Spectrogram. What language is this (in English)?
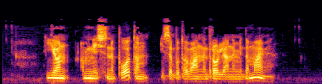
Belarusian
